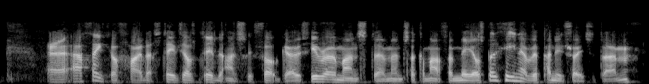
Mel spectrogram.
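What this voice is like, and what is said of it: Nerdy character voice. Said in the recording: “That was a very good accent. ... Is he Michael Caine? ... that was my nerd voice.”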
